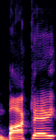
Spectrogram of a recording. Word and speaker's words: Mbake: guys enjoy the show samuel bake or samuel bake the m is silent is he gonna be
